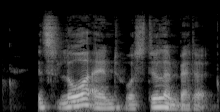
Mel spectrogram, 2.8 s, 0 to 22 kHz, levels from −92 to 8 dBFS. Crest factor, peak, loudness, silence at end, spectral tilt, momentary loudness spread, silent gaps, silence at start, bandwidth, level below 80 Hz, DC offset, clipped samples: 16 dB; -10 dBFS; -26 LUFS; 0.2 s; -5.5 dB/octave; 13 LU; none; 0.5 s; 13.5 kHz; -60 dBFS; under 0.1%; under 0.1%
